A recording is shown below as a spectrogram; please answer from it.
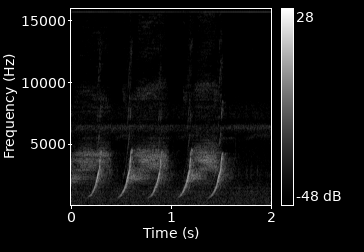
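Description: A Black-capped Donacobius gives five loud, sharply rising whistles, about three per second, each sweeping up into a bright ringing note. Only faint low background noise is heard.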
